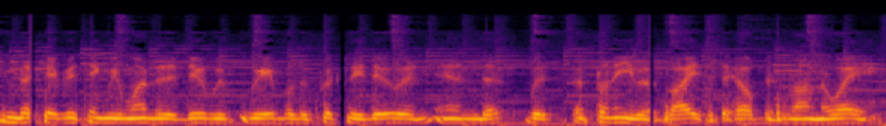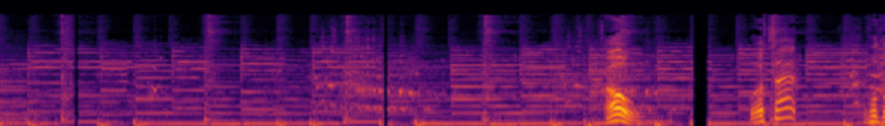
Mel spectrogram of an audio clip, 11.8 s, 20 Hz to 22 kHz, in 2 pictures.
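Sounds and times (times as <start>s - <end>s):
speech: 0.0s - 6.0s, 9.9s - 10.3s, 10.9s - 11.7s
flock of turkeys gobbling: 6.7s - 7.1s, 8.0s - 10.5s, 11.5s - 11.7s.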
